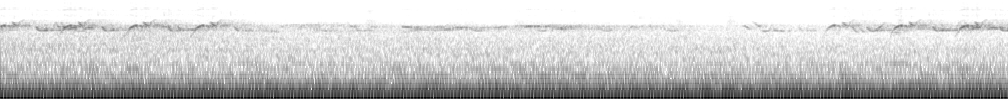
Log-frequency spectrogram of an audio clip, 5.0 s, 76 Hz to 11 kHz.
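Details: Four Great Blue Heron chicks in a nest filmed by camera at Chesapeake, 16 May 2017, fed fish one at a time by a parent; wavering, warbling squeals in two bursts separated by a pause, low hum underneath.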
